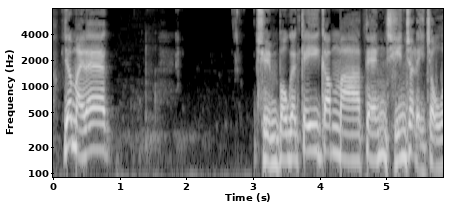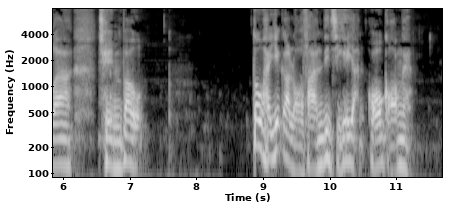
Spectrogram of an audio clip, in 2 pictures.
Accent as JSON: {"language": "Cantonese", "country": "Hong Kong", "said": "咁我哋香港人最需要起医院啦"}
